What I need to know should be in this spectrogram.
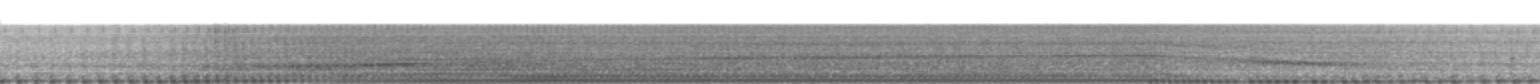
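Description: A small engine revs up, holds high, then drops back to idle.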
